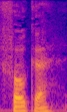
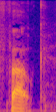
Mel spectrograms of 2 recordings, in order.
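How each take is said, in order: First: The name is said the Dutch way. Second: The name is said the American way. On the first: This is how the name is said in Holland. "in Holland, they pronounce it Foka" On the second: This is how the family says it in the States. "they changed it to Fauk"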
